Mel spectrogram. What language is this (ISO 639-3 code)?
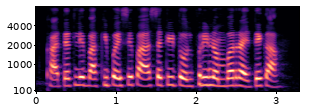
mar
